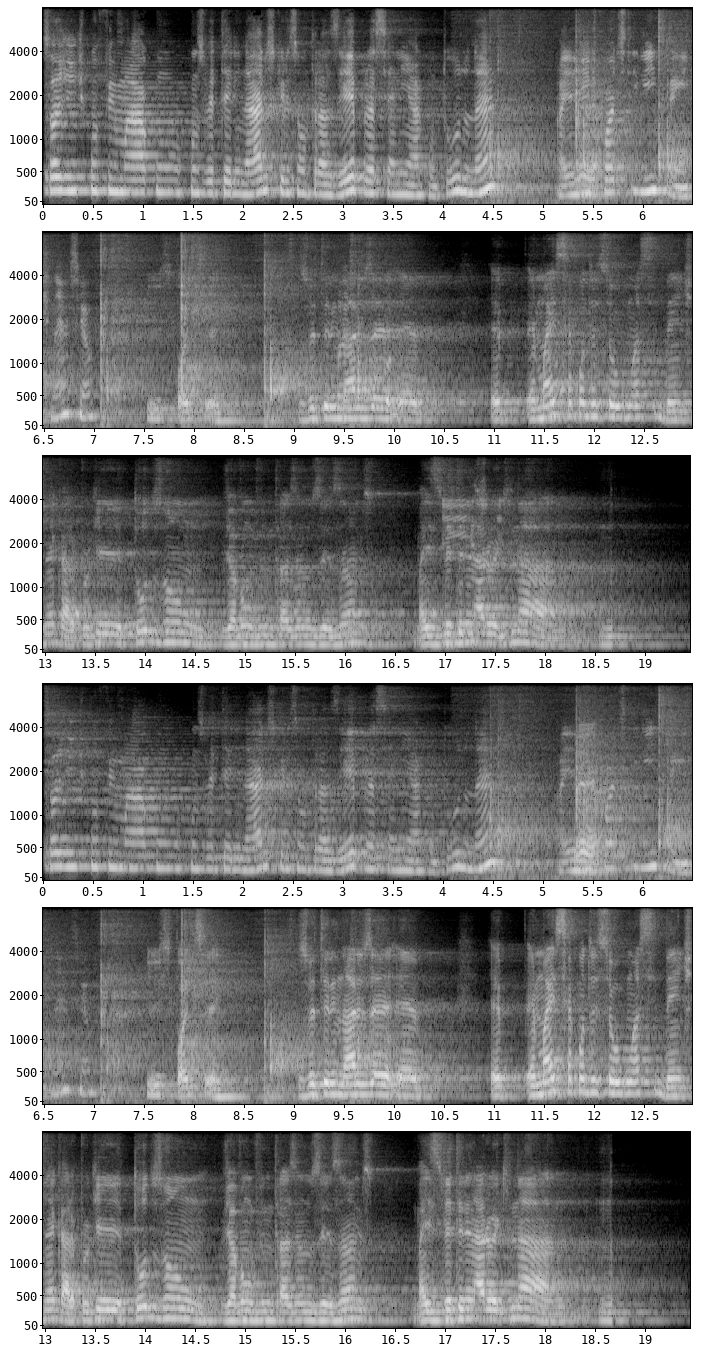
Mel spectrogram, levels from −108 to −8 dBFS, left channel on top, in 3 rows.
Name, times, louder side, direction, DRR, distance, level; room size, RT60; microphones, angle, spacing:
voice 1, 0.0-4.6 5.1-7.0 9.4-10.1 17.0-17.3, left 5 dB, 70° left, 0.4 m, -31 dB
sound 1, 4.1-10.2, left 1 dB, 45° left, 2.0 m, -40 dB
voice 2, 7.5-8.5 9.0-10.3 11.0-16.3 16.7-18.7, right 4 dB, 60° right, 0.6 m, -28 dB
17.5 x 6.7 x 6.9 m
head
